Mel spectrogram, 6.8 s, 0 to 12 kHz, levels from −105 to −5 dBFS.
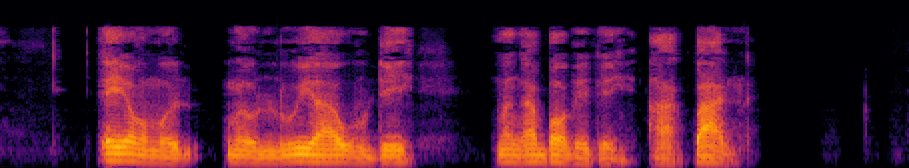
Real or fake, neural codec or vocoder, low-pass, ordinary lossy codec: fake; codec, 16 kHz, 2 kbps, FunCodec, trained on LibriTTS, 25 frames a second; 7.2 kHz; AAC, 32 kbps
